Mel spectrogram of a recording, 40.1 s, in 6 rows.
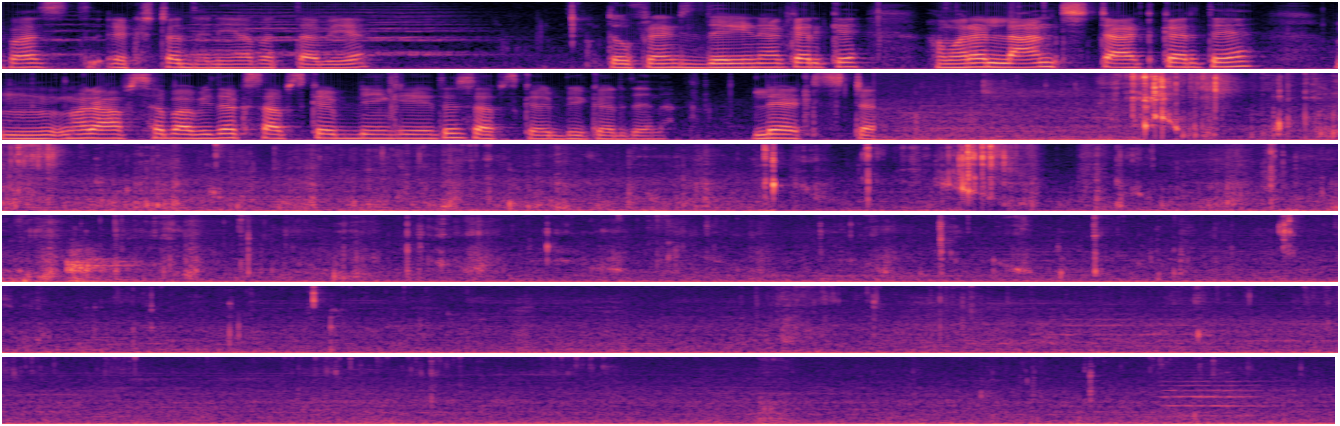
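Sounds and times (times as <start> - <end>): steady low hum: 0.0 - 40.0
crunching and chewing: 12.2 - 36.6.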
